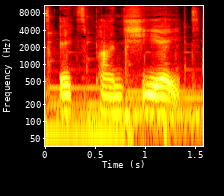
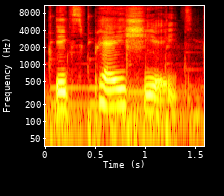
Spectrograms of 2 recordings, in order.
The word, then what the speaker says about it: expatiate: Okay, the word is not expatiate. It's expatiate. Expatiate.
